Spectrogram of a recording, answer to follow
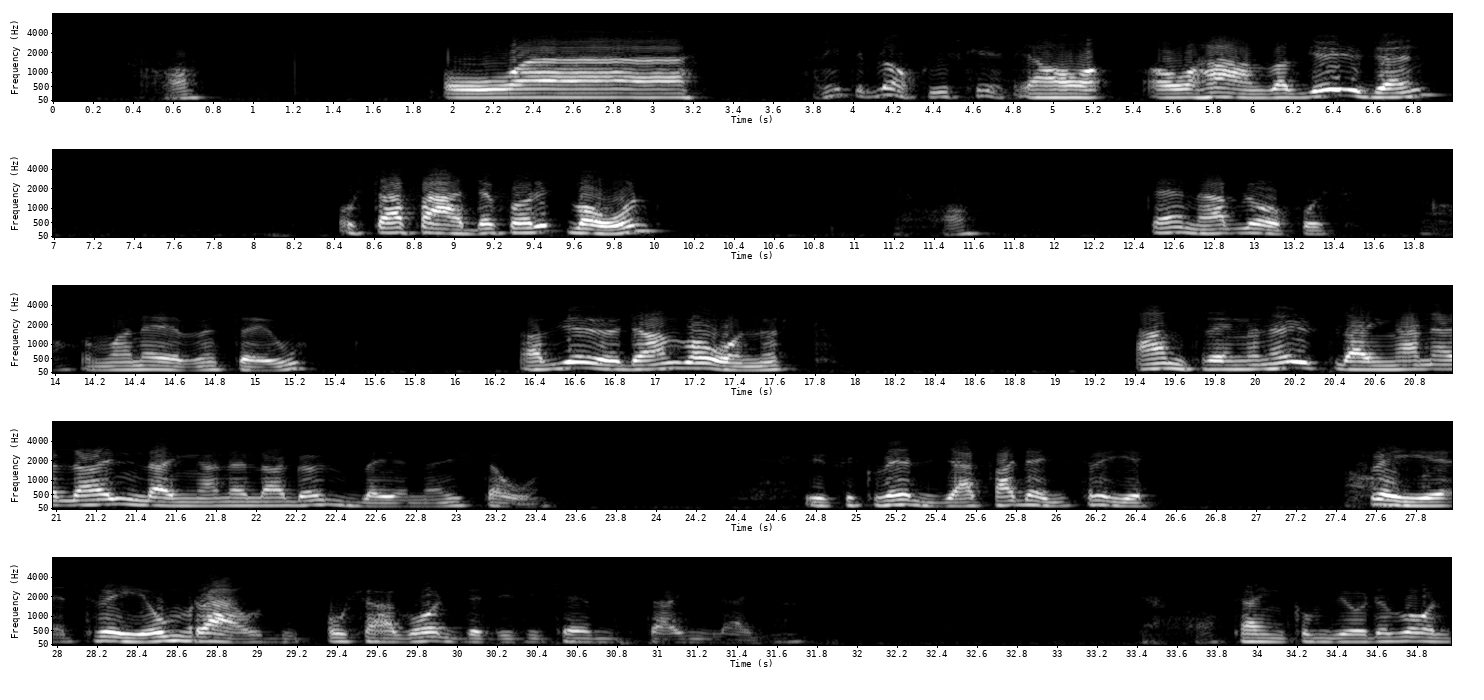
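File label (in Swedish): Torhamn Blekinge, Svenska sagor dialekter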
